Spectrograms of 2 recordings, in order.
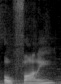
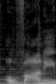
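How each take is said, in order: First: The middle consonant is an F sound. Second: The middle consonant is a V sound. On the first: The speaker calls it right. "but it's Ofani" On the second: The speaker calls it wrong. "I pronounce it wrong. I say"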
